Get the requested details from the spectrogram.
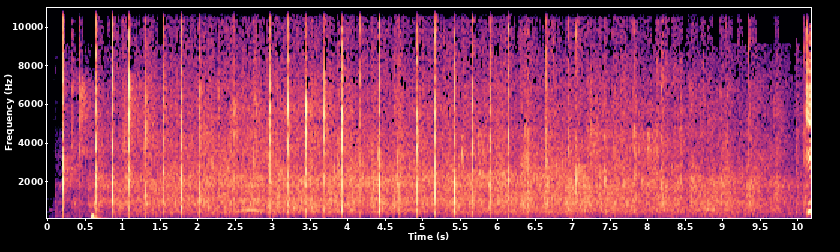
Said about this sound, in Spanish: Fíjense cuántas mujeres tenemos acá. ¿Qué vamos a hacer? Les vamos a dar un aplauso.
